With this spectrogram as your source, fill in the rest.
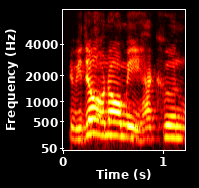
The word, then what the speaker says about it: Ha Kung: My name is Hakun. If you don't know me, Hakun rhymes with raccoon with an H, so now you know whether you wanted to or not.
